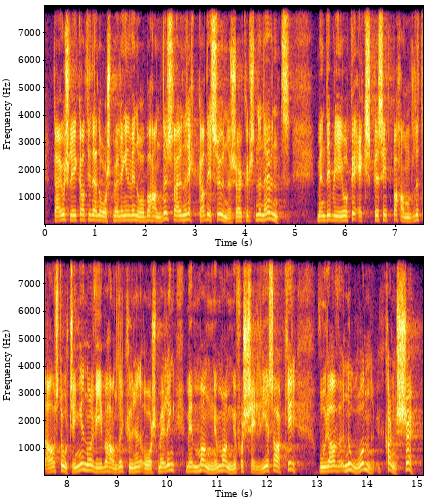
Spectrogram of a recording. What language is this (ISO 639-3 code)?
nor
